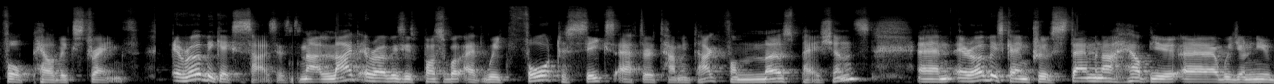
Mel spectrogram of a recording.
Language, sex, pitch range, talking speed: English, male, 110-140 Hz, 155 wpm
